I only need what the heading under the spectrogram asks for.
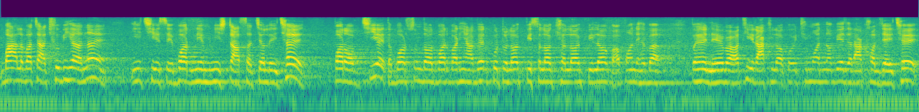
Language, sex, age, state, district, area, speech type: Maithili, male, 60+, Bihar, Supaul, rural, spontaneous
